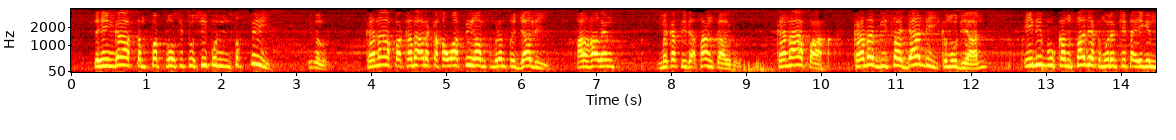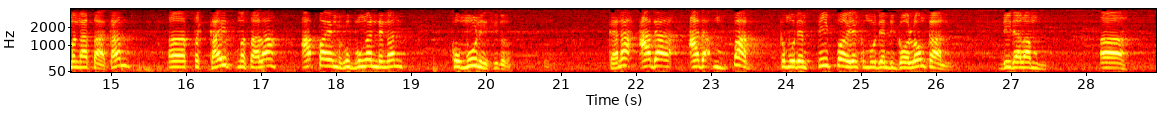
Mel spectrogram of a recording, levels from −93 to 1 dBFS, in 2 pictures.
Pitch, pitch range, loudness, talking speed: 240 Hz, 215-255 Hz, -17 LUFS, 115 wpm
